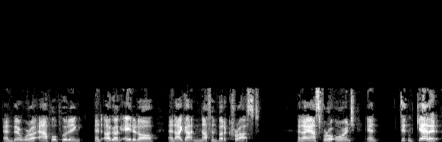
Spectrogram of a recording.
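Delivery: put-on high, loud wailing child's voice; a hurt small boy pouring out woes; aggrieved little Bruno. Bruno's tearful complaint.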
